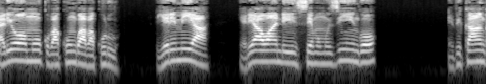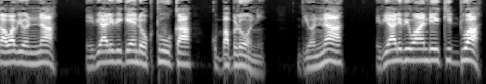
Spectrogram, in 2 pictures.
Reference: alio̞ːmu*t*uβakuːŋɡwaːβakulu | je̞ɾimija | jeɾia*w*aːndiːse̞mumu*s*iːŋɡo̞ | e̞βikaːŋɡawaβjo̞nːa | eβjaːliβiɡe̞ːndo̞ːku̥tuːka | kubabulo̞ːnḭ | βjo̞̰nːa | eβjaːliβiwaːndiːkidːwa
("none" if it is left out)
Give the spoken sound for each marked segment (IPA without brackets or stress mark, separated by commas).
k, w, z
